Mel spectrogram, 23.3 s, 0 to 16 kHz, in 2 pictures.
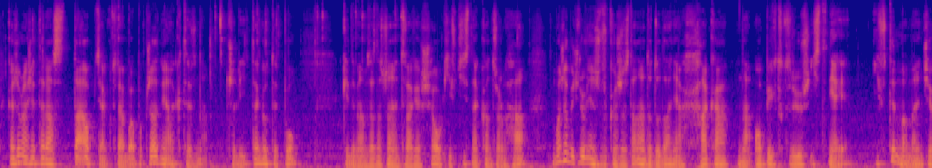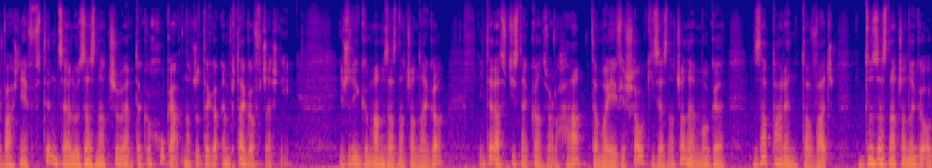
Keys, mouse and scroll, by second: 1.4-6.9 right drag, 3.3 Tab, 6.3 ctrl+h, 14.3-16.2 middle drag, 18.5 ctrl+h.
